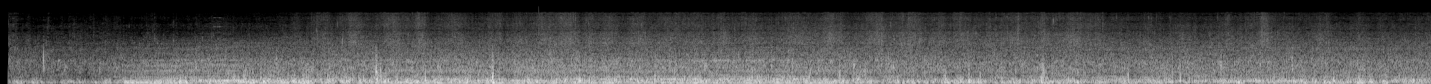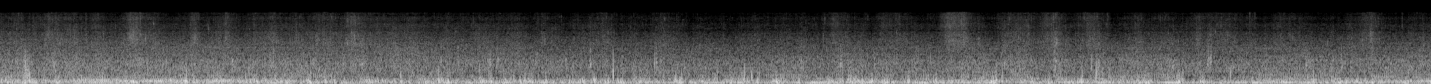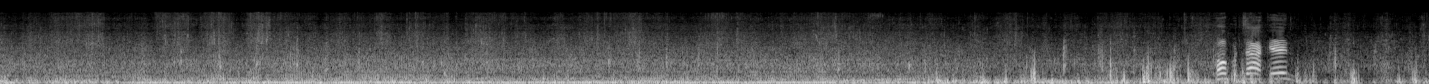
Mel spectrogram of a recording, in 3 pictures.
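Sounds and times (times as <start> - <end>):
boat engine humming: 0.1 - 42.9
water splashing along boat hull: 0.1 - 42.9
wind buffeting microphone: 0.1 - 42.9.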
